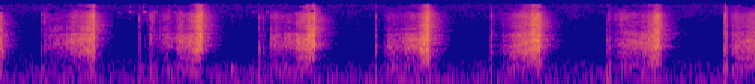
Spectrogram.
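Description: A small dark chalkboard slate in a red wooden frame, resting on a table, is rubbed with knuckles and then scratched and tapped with short-medium fingernails. Six rasping scratch strokes each swell to a bright peak and end in a short sharp tap, repeating at a steady, roughly once-per-second rhythm.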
